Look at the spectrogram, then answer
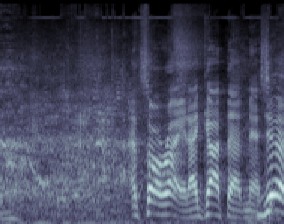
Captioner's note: Conan and crowd laughing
